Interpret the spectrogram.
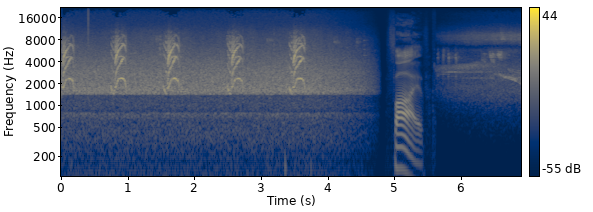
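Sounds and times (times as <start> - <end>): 
grass-green tanager calling nasal harmonic notes in Ecuador: 0.0 - 5.4
speech: 5.0 - 5.5.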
